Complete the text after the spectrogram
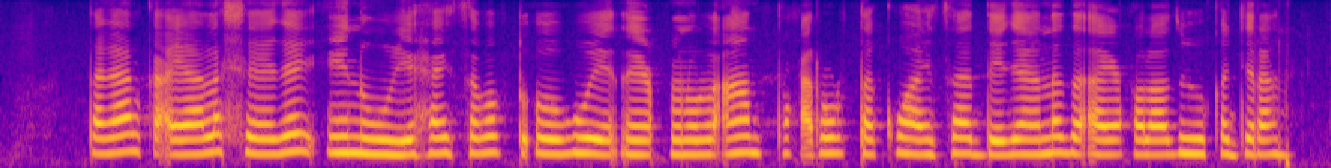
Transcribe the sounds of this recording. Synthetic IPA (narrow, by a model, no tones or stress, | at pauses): d̪̥ɐɣaːlkʰɐʔɐ̰jaːlɐʃɛːɣɛjɪnuːjɐɦɛjsɐβɐbt̪ʰɐʔɔːɣʊwɛːnɛjʕʊnʊlɐ̰ʔaːnt̪ʰɐʕɑruːrt̪ʰɐkʰʊhɛjsad̪ɛːɣaːnɐðɐ̰ʔɛjʕɔlaːðʊɦʊkʰɐt͡ʃɪɾaːn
